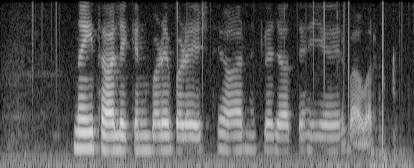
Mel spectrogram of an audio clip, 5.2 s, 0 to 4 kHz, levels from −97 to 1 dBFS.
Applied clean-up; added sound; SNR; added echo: none; Crackle; 18 dB; none.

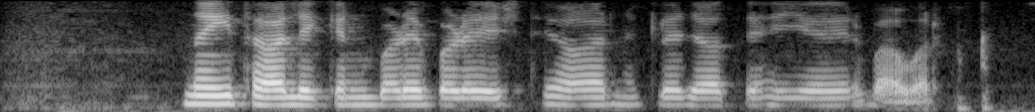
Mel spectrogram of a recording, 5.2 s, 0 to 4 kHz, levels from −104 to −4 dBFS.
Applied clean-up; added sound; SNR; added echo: none; none; none; none.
